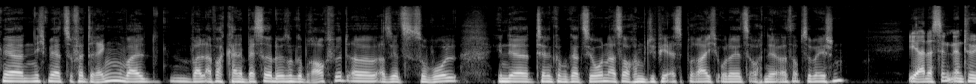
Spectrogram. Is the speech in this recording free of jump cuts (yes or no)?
yes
